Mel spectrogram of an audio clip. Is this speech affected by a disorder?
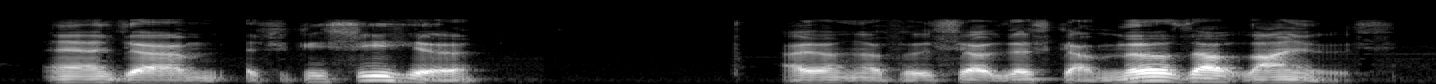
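Yes: mouth cancer.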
